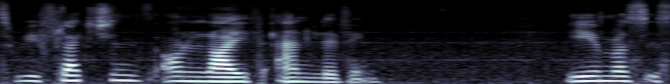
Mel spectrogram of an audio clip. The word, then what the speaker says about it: Iomas: my book Emma Reflections on life and living em must is spelled i o m a s this you're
